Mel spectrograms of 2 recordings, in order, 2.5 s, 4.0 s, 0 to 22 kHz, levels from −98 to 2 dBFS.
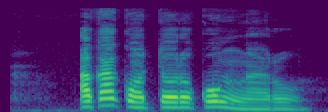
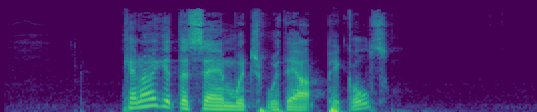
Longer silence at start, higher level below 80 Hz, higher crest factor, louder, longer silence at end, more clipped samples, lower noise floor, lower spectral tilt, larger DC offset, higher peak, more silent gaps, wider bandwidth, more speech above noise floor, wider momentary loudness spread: second, 0.6 s vs 0.9 s; second, -64 dBFS vs -36 dBFS; about the same, 18 dB vs 18 dB; first, -22 LUFS vs -25 LUFS; second, 0.25 s vs 1.15 s; neither; second, -64 dBFS vs -79 dBFS; about the same, -6.5 dB/octave vs -5.5 dB/octave; neither; first, -4 dBFS vs -8 dBFS; neither; about the same, 15 kHz vs 16 kHz; second, 42 dB vs 56 dB; first, 13 LU vs 9 LU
